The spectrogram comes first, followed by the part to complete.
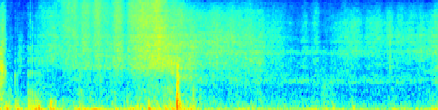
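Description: Fingers brushing over the paper page of an open hardback picture book: a soft rustle lasting a second or two, with one light tap midway.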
